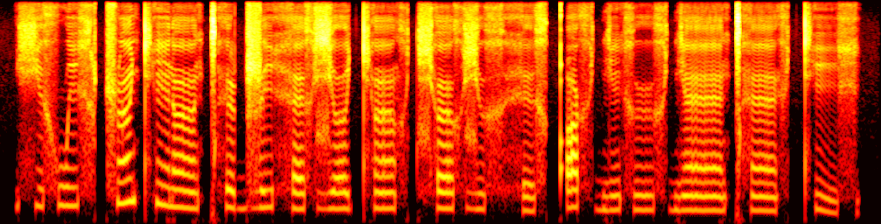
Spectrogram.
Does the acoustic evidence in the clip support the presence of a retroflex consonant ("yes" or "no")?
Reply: yes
